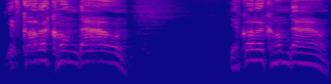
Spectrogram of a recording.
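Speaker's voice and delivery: high-pitched yell, stretched out slowly; imitated scream. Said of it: "screaming at me".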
